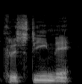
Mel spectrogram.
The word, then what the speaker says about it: Christine: She actually spells it with an E on the end, but we pronounce the E, Christine, isn't it?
